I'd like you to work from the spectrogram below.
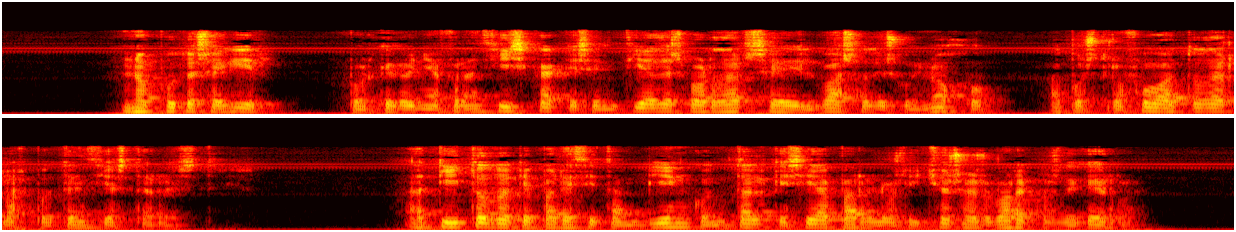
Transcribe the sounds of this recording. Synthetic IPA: no̞puðo̞se̞ɣ̞iɾpo̞ɾke̞ðo̞ɲafɾanθiskake̞se̞nt̪iaðe̞zβo̞ɾðaɾse̞ːlβaso̞ðe̞sue̞no̞xo̞apo̞st̪ɾo̞fo̞at̪o̞ðazlaspo̞t̪e̞n̟θjast̪ere̞st̪ɾes | at̪it̪o̞ðo̞t̪e̞paɾe̞θe̞t̪ambje̞ŋko̞nt̪alke̞se̞apaɾalo̞zðit͡ʃo̞so̞zβaɾko̞zðe̞ɣe̞ra

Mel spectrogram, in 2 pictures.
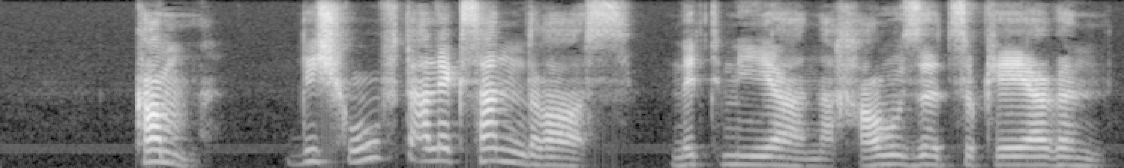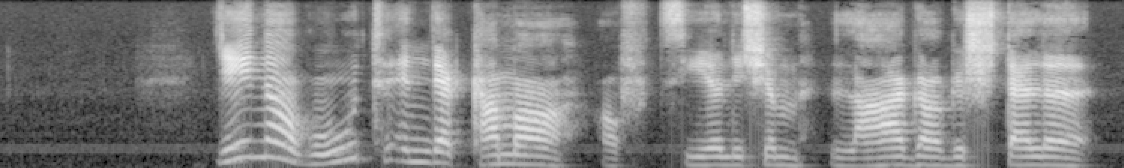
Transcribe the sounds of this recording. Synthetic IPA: kʰɔm | dɪʃʁuːftalɛksandʁɔs | mɪtmiːɐnaːχhaʊzət͡sukʰeːʁən | jeːnɐʁuːtʰɪndeːɐkʰamɐaʊft͡siːɐlɪʃəmlaːɡɐɡəʃtɛlə

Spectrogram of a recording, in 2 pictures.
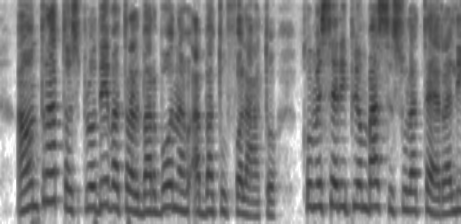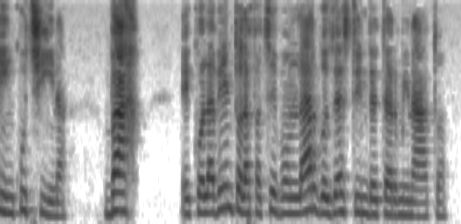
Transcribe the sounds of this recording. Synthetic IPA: aunt̪ɾat̪ːoɛsplod̪eːvat̪ɾalbarboːna̰bat̪ufolaːt̪o | komeseɾipjombasːesulːat̪ɛrːaliːŋkut͡ʃiːna | ba | ekːolavɛnt̪olafat͡ʃeːvaunlarɡod͡ʒɛst̪oind̪et̪erminaːt̪o

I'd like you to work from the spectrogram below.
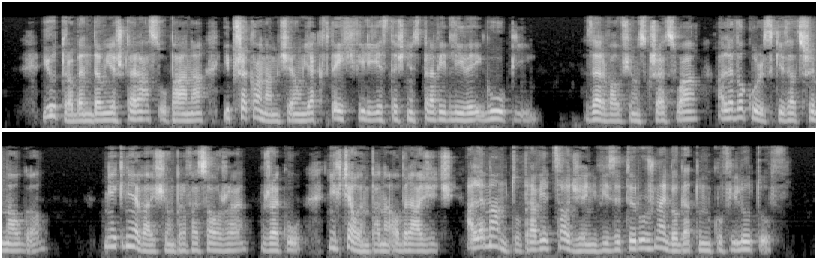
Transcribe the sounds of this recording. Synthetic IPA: jut̪ɾɔbɛnd̪ɛw̃jɛʂt͡ʂɛɾasupanaipʂɛkɔnamt͡ɕɛ̃jakft̪ɛjxfʲilʲijɛst̪ɛɕɲɛspɾavʲjed̪lʲivɘiɡwupʲi | zɛɾvawɕɛ̃w̃skʂɛswaalɛvɔkulskʲizatʂɘmawɡɔ | ɲɛɡɲɛvajɕɛ̃pɾɔfɛsɔʐɛʐɛkwɲɛxt͡ɕawɛmpana̰ʔɔ̰bɾaʑit͡ɕa̰lɛmamt̪upɾavʲjɛt̪sɔd͡ʑeɲvʲizɘt̪ɘɾuʐnɛɡɔɡat̪uŋkufilut̪uf

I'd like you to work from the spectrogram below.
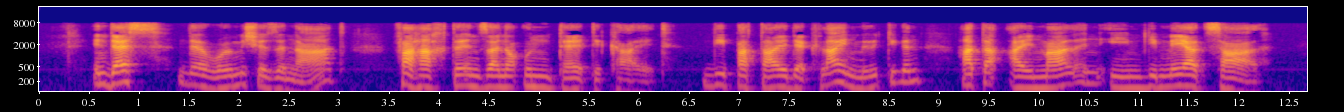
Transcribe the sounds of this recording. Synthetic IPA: ʔɪndɛsd̥eːɐʁøːmɪʃəzena̰ːt | fɛɐɦaχtəɪnzaɪnɐʔʊntʰɛːtɪçkʰːa̰ɪt | d̥iːpaɐtʰaɪdeːɐkl̥aɪnmyːtɪɡən | hatəʔaɪnmaːlɪniːmdiːmeːɐt͡saːl

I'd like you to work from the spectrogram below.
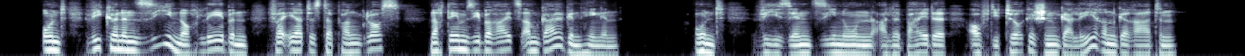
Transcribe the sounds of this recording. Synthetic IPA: ʔʊntv̥iːkʰœnənziːnɔχleːbənfɛɐʔeːɐtəstɐpʰaŋɡlɔs | naːχd̥eːmziːbəʁaɪt͡sa̰mɡalɡənɦɪŋən | ʔʊntv̥iːzɪntz̥iːnuːnʔa̰ləbaɪdəʔa̰ʊfd̥iːtʰʏɐkɪʃn̩ɡalɛːʁənɡəʁaːtn̩

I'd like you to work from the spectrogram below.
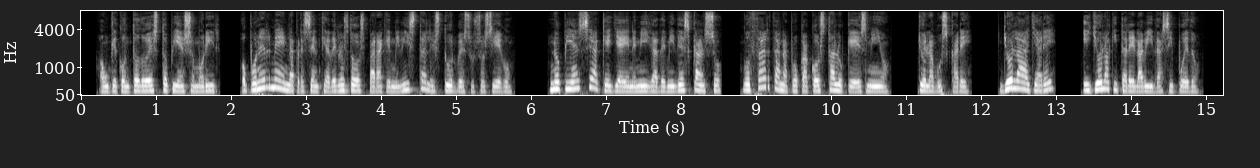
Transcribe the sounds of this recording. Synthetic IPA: a̰wŋke̞ko̞nt̪o̞ðo̞e̞st̪o̞pje̞nso̞mo̞ɾiɾ | o̞po̞ne̞ɾme̞ːnlapɾe̞se̞n̟θjaðe̞lo̞zðo̞spaɾake̞miβ̞ist̪ale̞st̪uɾβe̞suso̞sje̞ɣ̞o̞ | no̞pje̞nse̞ake̞ʎae̞nẽ̞miɣaðe̞miðe̞skanso̞ | ɡo̞θaɾt̪anapo̞kako̞st̪alo̞ke̞e̞zmio̞ | ɟ͡ʝo̞laβuskaɾe̞ | ʝo̞laːʝaɾe̞ | iʝo̞lakit̪aɾe̞laβiðasipwe̞ðo̞

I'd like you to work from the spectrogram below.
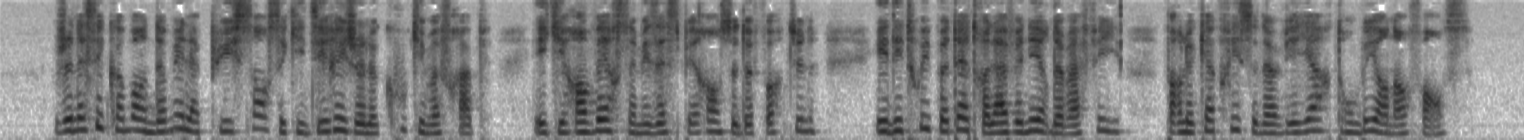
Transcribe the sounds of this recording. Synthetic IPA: ʒənəsɛkɔmɑ̃nɔmelapɥisɑ̃ːskʲid̪iʁiʒləkʰukʲiməfχap | ekʲiʁɑ̃vɛʁsmezɛspeʁɑ̃sd̪əfɔʁt̪yn | ed̪et̪χɥipøt̪ɛt̪χəlavəniːʁd̪əmafij | paʁləkapχisd̪ɛ̃vjɛjaːʁt̪ɔ̃beɑ̃nɑ̃fɑ̰̃s

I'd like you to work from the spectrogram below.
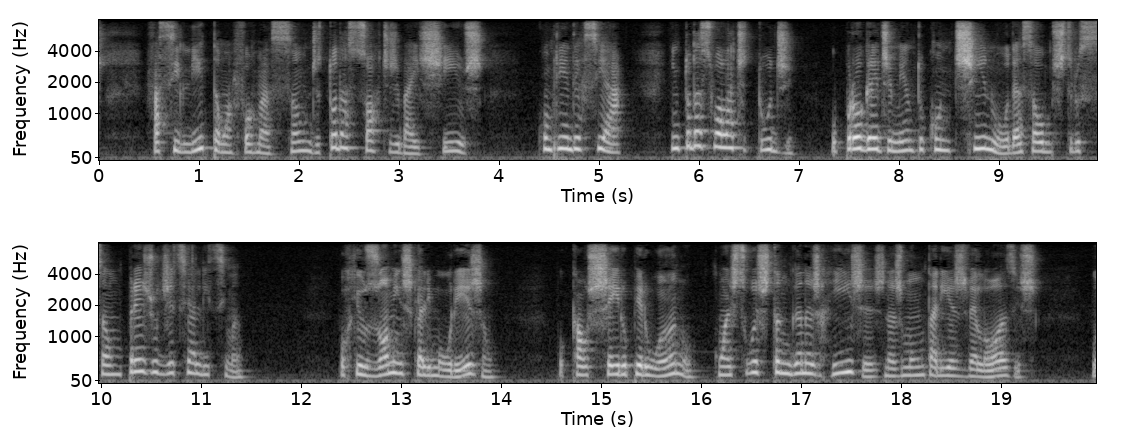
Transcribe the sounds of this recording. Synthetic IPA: fasilit̪ɐ̃w̃ɐfoɾmasɐ̃w̃d͡ʒɪt̪od̪ɐasɔɾt͡ʃɪd͡ʒɪbajʃijʊʃ | kõmpɾiẽnd̪eɾsɪa | ẽj̃t̪od̪ɐsuɐlat͡ʃit̪ud͡ʒɪ | ʊpɾoɡɾed͡ʒimẽnt̪ʊkõnt͡ʃĩnuʊd̪ɛsɐobʃt̪ɾusɐ̃w̃pɾeʒud͡ʒisialisimɐ | poχkɪʊzõmẽj̃ʃkɪalimowɾeʒɐ̃w̃ | ʊkawʃejɾʊpeɾuɐ̃nʊkõw̃ɐʃsuɐʃt̪ɐ̃ŋɡɐ̃nɐzhiʒɐznɐzmõnt̪aɾiɐzvelɔzɪʃ

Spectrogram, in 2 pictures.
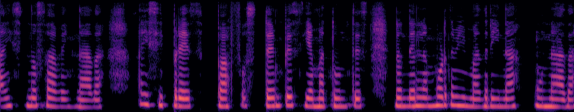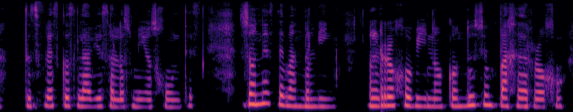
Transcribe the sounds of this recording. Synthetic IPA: jsnosaβeŋnaðaajsipɾespafost̪empesiamat̪unt̪esd̪o̞nd̪eːlamo̞ɾðemimaðɾina | unaða | t̪usfɾeskozlaβjosalozmiosxunt̪esːone̞zðeβand̪oliŋelroxoβinoko̞nd̪useumpaxeroxo

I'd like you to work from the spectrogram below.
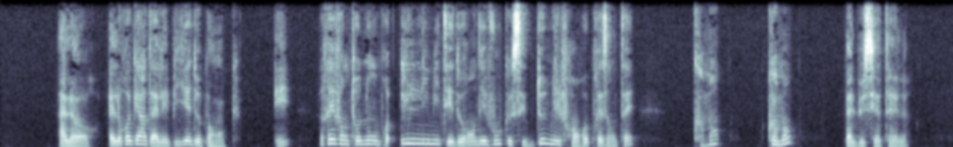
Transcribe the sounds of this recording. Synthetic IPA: alɔʁ | ɛlʁəɡaʁd̪alebijɛd̪əbɑ̃k | e | ʁɛvɑ̃t̪onɔ̃bʁilːimit̪ed̪əʁɑ̃d̪evukəsed̪ømilfχɑ̃ʁəpχezɑ̃t̪ɛ | kʰɔmɑ̃ | kɔmɑ̃ | b̥albysjat̪ɛl

